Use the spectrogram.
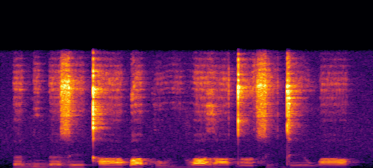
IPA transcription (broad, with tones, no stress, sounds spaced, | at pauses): ɛ˨ n ĩ˦ n ɛ˨˦ z eː˨ kʰ aː˨ ɓ a˦ b ʊ˦ β i˨ β a˦ ɣ a˨ d ã˨ s i˦ d eː˨ w a˦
